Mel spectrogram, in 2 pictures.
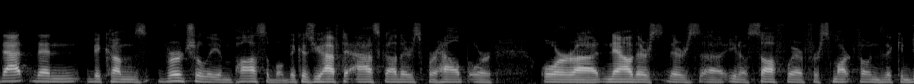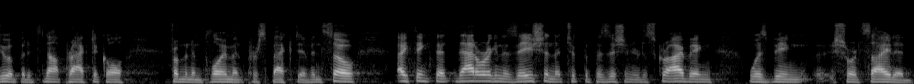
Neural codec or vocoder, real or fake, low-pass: none; real; 7.2 kHz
